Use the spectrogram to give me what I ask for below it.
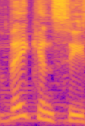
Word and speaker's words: vacancy: Remember to stress the first syllable in the word vacancy.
